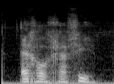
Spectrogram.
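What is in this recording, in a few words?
"echografie", Dutch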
